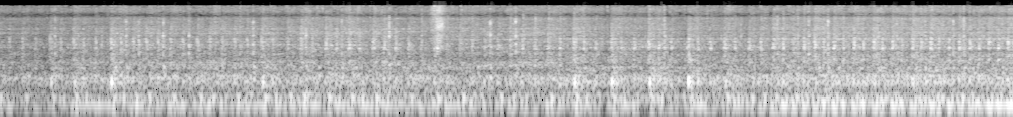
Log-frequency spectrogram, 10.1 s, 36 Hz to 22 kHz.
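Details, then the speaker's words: 2008 Hero Honda Hunk motorcycle, about 16 years old, cold idle: loose tick-tick over the engine, two or three a second; owner suspects piston or timing chain, cause unconfirmed. "तो friends यह जो टक टक टक sound आ रहा था यह वो साउंड है मुझे यह साउंड पिस्टन का लग रहा है या फिर टाइमिंग चेन का भी हो सकता है"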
